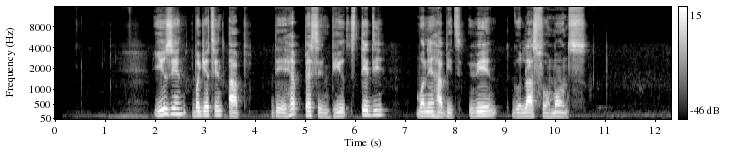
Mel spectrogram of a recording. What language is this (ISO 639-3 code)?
pcm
